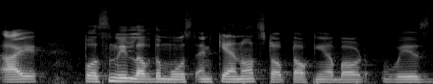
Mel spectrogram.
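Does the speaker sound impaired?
No.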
